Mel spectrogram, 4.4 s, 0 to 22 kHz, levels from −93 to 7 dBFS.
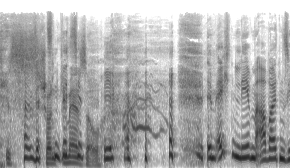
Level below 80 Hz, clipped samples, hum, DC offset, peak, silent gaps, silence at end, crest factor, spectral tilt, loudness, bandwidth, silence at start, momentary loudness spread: -52 dBFS; under 0.1%; none; under 0.1%; -2 dBFS; none; 0 s; 12 dB; -4.5 dB/octave; -16 LUFS; 15.5 kHz; 0 s; 8 LU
